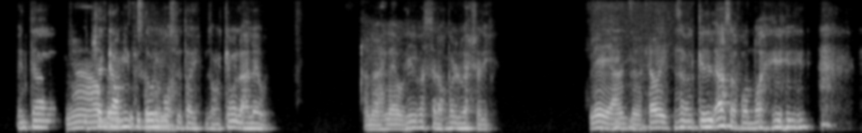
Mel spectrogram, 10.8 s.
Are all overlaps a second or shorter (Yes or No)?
No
